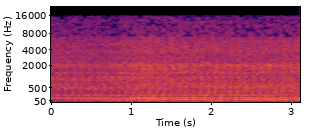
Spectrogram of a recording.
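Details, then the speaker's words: 2008 Mazda 6 2.3 automatic at idle after start: fast, uneven metallic chatter, three or four a second. Internal engine noise began after head gasket replacement; scanner gave P0016 (timing correlation), cause unconfirmed. "Nos encontramos en esta ocasión revisando este Mazda 6 motor 2.3 automático año 2008, presentando como problema un ruido interno en el motor."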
